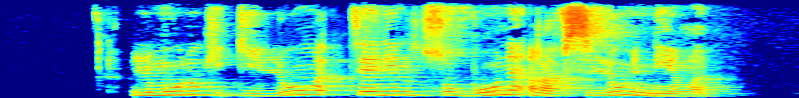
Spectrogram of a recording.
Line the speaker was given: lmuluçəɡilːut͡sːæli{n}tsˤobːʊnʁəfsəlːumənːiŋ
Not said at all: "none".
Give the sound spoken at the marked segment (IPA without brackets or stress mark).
n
